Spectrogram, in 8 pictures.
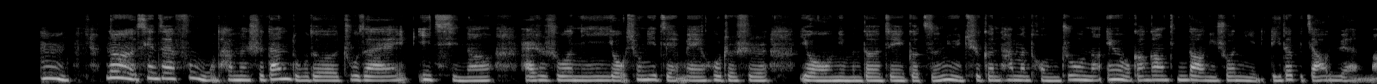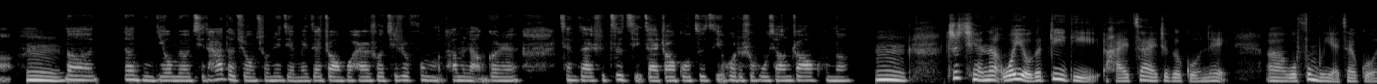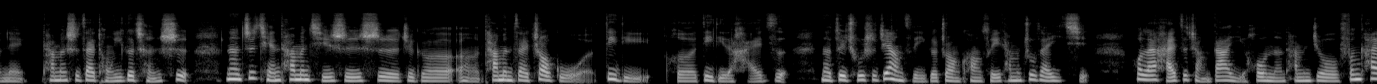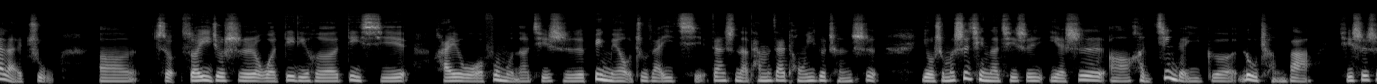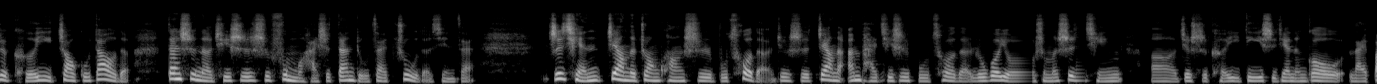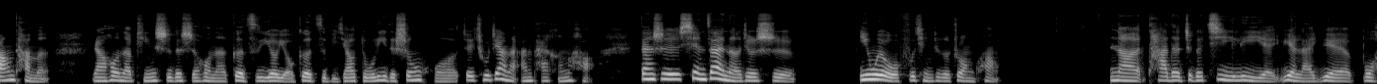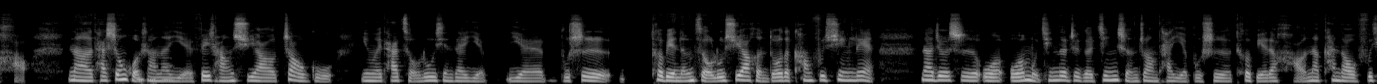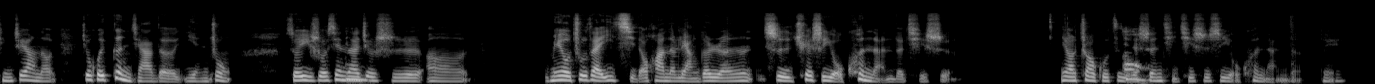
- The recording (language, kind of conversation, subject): Chinese, advice, 父母年老需要更多照顾与安排
- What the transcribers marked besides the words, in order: tapping; other background noise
